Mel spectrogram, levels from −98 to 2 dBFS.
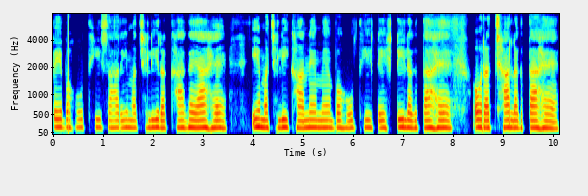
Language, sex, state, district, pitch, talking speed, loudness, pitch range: Hindi, female, Bihar, Supaul, 180 Hz, 125 wpm, -18 LUFS, 175-185 Hz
